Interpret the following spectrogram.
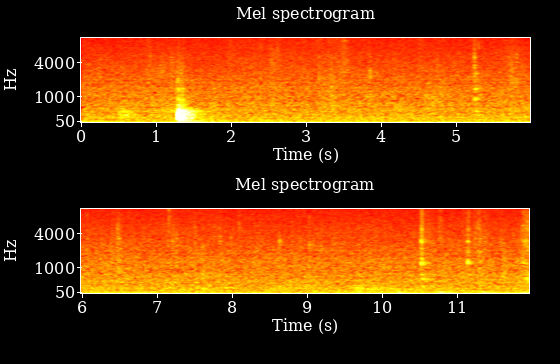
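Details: A quiet indoor room with faint steady hiss, one sharp knock or click near the start and a softer tap later, no animal voices.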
